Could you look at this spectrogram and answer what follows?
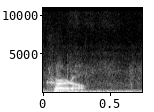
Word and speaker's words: colonel: are in the word Colonel Sergeant how many hours none but you still say colonel a large percentage of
